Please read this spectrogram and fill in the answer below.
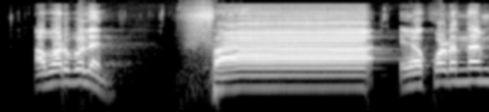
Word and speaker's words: ف: মুড়ানো উপরে এক নক্তা তার নাম কি বলেন ফা আবার বলেন ফা এই অক্ষরটার নাম কি ফা আবার বলেন ফা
